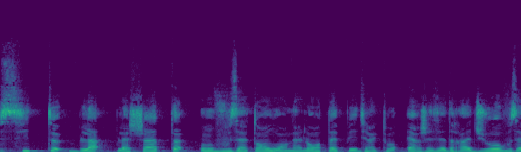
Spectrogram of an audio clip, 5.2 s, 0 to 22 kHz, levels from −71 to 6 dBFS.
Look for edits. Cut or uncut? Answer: cut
